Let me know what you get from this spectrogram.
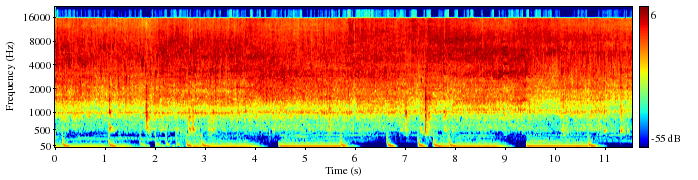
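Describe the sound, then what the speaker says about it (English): Beef short ribs sear in a hot pot, a loud steady sizzle filling the whole clip, with repeated knocks and scrapes of a utensil shifting the meat. "We are just searing the outside, like I said."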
